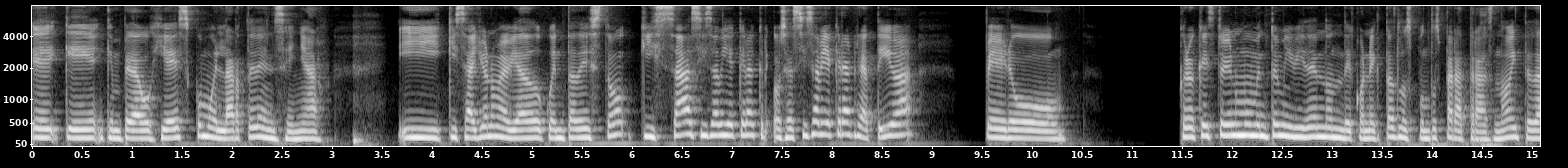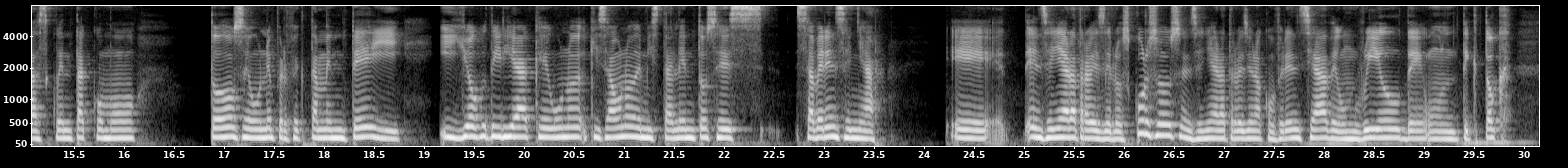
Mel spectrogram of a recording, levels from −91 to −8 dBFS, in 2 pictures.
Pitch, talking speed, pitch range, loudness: 185 Hz, 185 wpm, 170-200 Hz, -19 LUFS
